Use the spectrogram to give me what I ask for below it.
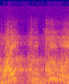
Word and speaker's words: Waikiki: As it is pronounced, thus we say Waikiki in a regular W pronunciation, but we say Iwa as though it were spelled Ava.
